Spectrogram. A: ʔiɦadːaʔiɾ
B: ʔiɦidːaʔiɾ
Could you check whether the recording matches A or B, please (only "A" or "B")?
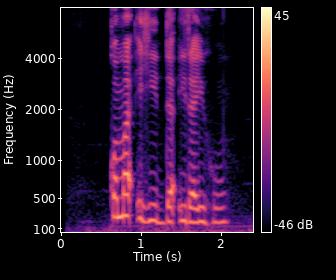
B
